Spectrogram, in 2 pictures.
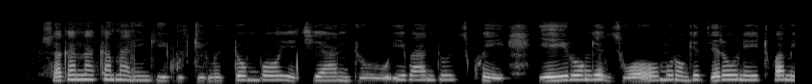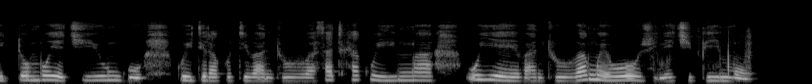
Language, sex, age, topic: Ndau, male, 25-35, health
